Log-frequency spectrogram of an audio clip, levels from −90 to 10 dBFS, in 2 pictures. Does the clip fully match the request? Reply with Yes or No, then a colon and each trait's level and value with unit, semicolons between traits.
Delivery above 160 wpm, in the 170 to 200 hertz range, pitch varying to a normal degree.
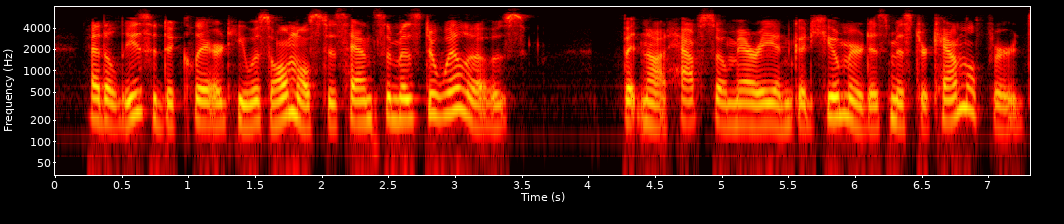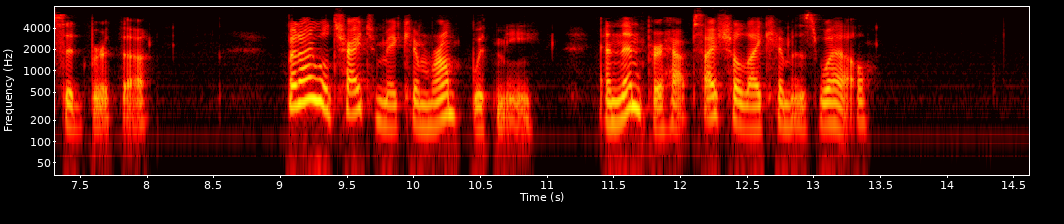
Yes: average, 170 wpm; high, 190 Hz; average, 4.2 semitones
